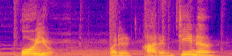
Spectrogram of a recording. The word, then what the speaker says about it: pollo: understanding when someone says pollo. But in Argentina, that double L sound sounds like a shh. So a server telling you the special of the day at the restaurant is gonna say pollo.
